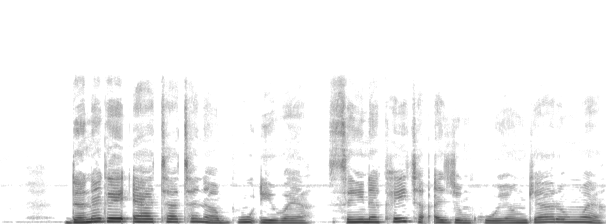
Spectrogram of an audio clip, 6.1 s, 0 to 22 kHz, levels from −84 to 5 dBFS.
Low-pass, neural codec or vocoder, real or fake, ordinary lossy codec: 14.4 kHz; none; real; none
